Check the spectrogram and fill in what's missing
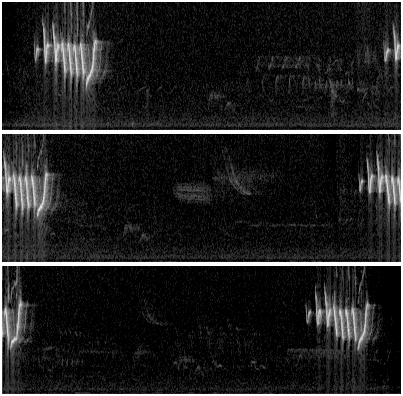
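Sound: yellow warbler song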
